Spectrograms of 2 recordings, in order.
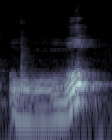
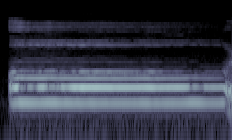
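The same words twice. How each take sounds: First: The pitch dips down then rises again. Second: The pitch stays level and flat. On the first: "Il descend d'abord et puis remonte" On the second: "Il est tout plat"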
